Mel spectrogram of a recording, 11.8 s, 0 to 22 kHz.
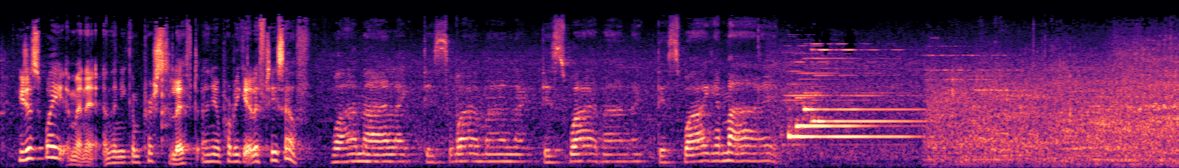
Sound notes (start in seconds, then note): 7.8 lift chimes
